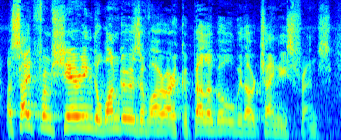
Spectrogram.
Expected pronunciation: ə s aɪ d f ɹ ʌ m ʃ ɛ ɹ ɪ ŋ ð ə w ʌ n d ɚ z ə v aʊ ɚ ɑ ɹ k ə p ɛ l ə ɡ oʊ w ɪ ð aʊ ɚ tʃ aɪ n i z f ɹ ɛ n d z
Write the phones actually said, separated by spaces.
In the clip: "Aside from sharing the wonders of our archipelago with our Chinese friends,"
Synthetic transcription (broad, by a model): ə s aɪ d f ɹ ʌ m ʃ ɛ ɹ ɪ ŋ ð ə w ʌ n d ɚ z ə v aʊ ɚ ɑ ɹ k ə p ɛ l ə ɡ oʊ w ɪ ð aʊ ɚ tʃ aɪ n i z f ɹ ɛ n d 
